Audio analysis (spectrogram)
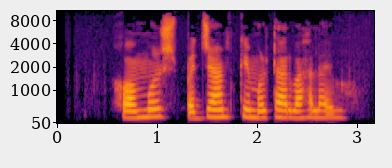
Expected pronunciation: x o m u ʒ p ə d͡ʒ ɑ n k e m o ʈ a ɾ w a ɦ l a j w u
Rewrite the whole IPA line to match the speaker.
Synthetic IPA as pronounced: x o m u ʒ p ə d͡ʒ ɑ m k e m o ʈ a ɾ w a ɦ l a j w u

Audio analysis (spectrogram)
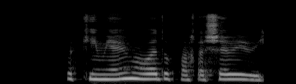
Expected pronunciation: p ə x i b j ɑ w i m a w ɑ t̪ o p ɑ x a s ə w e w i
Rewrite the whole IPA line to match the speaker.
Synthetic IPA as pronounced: p ə k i m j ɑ w i m a w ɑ d̪ o p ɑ x a ʃ ə w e w i

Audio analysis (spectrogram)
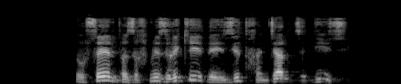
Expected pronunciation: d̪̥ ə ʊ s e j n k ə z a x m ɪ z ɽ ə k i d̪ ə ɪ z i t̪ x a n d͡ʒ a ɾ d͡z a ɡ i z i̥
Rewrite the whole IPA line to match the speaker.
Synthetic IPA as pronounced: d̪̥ ə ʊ s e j n p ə z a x m i z ɽ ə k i d̪ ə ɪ z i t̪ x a n d͡ʒ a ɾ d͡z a ɡ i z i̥

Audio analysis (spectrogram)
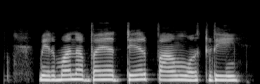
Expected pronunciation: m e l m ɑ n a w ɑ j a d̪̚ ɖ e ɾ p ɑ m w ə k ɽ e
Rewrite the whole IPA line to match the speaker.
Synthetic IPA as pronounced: m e ɾ m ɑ n a b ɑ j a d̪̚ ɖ e ɾ p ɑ m w ə k ɽ i

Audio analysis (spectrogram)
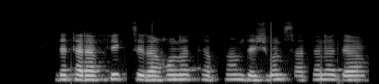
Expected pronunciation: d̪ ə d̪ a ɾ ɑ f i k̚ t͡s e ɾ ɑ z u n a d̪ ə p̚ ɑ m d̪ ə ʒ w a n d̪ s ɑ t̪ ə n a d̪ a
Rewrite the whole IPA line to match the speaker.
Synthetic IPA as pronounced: d̪ ə t̪ a ɾ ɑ f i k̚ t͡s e ɾ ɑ ɣ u n a t̪ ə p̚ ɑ m d̪ ə ʒ w a n d̪ s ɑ t̪ ə n a d̪ a

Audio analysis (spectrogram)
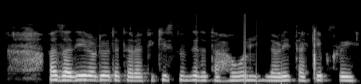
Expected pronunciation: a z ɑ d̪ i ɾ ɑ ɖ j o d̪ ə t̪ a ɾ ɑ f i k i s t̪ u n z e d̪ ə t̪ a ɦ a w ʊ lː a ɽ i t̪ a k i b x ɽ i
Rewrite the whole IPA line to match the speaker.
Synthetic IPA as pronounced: a z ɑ d̪ i ɾ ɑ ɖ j o d̪ ə t̪ a ɾ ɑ f i k i s t̪ u n z e d̪ ə t̪ a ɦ a w ʊ lː a ɽ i t̪ a k i b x ɽ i

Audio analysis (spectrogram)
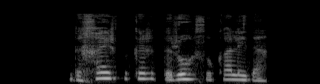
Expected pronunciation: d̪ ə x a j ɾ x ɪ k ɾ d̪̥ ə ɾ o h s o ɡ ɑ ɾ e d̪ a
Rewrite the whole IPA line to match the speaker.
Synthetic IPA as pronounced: d̪ ə x a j ɾ f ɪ k ɾ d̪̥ ə ɾ o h s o k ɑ l e d̪ a

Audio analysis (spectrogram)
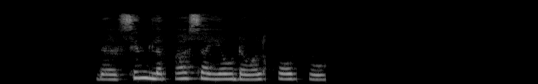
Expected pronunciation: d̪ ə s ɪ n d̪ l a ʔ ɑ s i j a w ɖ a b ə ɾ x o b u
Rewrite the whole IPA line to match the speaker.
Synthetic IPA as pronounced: d̪ ə s ɪ n d̪ l a p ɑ s a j a w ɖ a w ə l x o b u

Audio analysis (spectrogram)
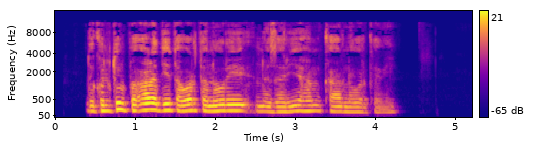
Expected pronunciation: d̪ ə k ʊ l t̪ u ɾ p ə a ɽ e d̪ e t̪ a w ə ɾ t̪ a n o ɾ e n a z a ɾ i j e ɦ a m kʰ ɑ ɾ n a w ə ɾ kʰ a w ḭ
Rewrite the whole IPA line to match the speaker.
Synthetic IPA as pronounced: d̪ ə k ʊ l t̪ u ɾ p ə a ɽ a d̪ e t̪ a w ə ɾ t̪ a n o ɾ e n a z a ɾ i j e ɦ a m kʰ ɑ ɾ n a w ə ɾ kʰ a w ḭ

